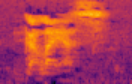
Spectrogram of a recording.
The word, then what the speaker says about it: galeas: but because you know what they call that in Rome? Galeas. I mean, we would spell it as G-A-L-E-A-S, right?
